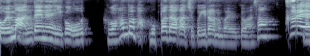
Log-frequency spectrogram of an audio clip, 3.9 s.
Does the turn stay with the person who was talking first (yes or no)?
no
